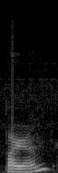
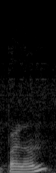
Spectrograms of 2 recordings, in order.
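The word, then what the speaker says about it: பழம்: Tani fruit is param again the ra sound so param if you really can't pronounce it it's okay to say Palam um not the best way but we understand you're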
